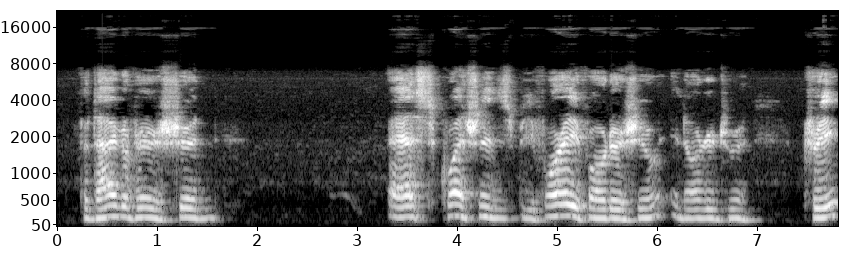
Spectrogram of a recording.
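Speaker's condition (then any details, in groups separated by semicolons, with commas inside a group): Cerebral palsy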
